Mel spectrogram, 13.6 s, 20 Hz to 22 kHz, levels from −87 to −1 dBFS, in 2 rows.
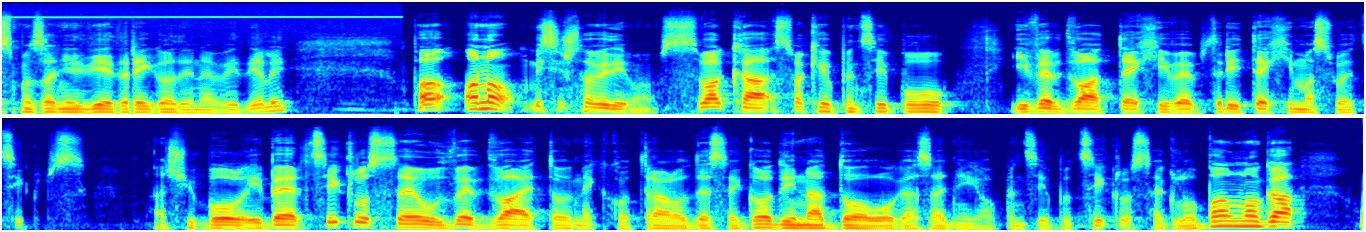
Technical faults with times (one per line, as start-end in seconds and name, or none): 0.00-2.00 switching supply whistle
